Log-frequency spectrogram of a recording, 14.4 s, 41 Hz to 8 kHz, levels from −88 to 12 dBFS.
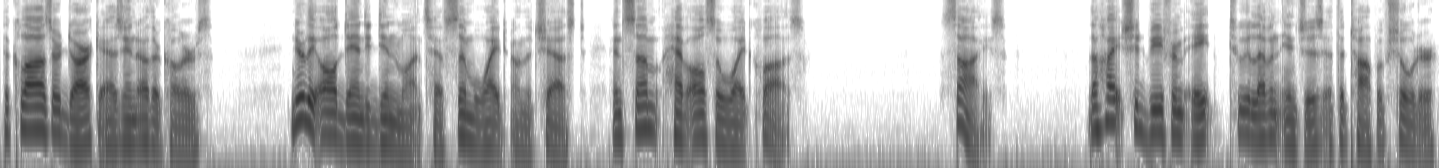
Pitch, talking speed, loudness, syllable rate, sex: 105 Hz, 160 wpm, -21 LUFS, 3.4 syllables/s, male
